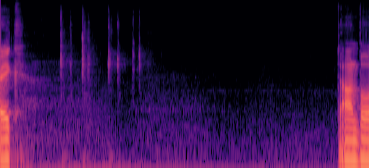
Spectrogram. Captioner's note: keyboard clicking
